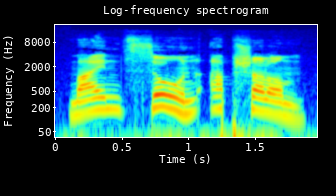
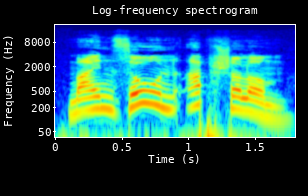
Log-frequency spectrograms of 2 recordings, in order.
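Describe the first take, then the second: First: Slow, higher and louder anguished cry; weeping lament. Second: Slow, even higher anguished call; weeping lament. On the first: Grieving king crying out for his son, weeping. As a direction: cry out his son's name in grief. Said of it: "er stieg weinend". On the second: King walking up to the gatehouse, calling out in weeping grief. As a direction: let the grief break through again. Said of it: "rief er im Gehen". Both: Acted.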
